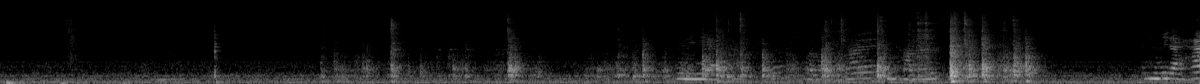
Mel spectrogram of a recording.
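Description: Kitchen cupboards and items on a counter knocked and clattered in a string of separate sharp knocks as someone fetches an ingredient, with a faint voice in the background.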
